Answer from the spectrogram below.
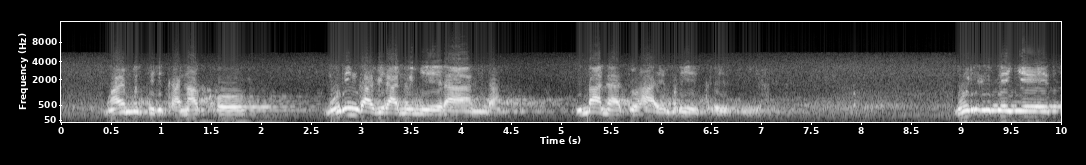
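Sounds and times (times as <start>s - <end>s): steady hiss: 0.0s - 10.0s.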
